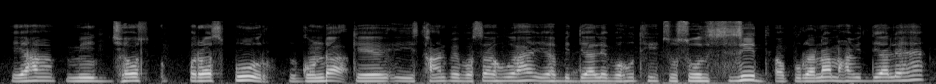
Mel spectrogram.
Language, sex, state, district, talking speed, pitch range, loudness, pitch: Hindi, male, Chhattisgarh, Balrampur, 120 wpm, 150-170 Hz, -20 LUFS, 160 Hz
